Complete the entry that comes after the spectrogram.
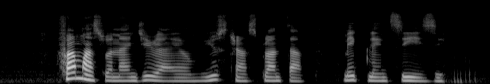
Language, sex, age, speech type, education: Nigerian Pidgin, female, 15-29, spontaneous, tertiary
